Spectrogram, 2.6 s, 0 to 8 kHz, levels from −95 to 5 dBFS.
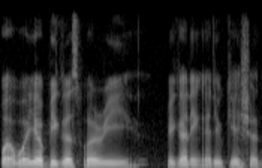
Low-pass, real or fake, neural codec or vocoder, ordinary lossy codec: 7.2 kHz; real; none; none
